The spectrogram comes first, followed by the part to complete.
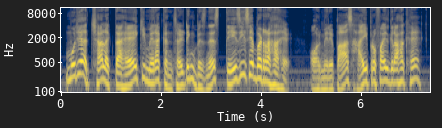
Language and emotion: Hindi, happy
